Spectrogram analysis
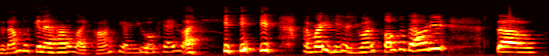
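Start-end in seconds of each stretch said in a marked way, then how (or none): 1.0-4.5 giggling check-in, pitch climbing; laughing, singling her out gently; amused mock concern. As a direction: tease a grumbling relative through laughter. Teasing the muttering aunt, giggling.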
